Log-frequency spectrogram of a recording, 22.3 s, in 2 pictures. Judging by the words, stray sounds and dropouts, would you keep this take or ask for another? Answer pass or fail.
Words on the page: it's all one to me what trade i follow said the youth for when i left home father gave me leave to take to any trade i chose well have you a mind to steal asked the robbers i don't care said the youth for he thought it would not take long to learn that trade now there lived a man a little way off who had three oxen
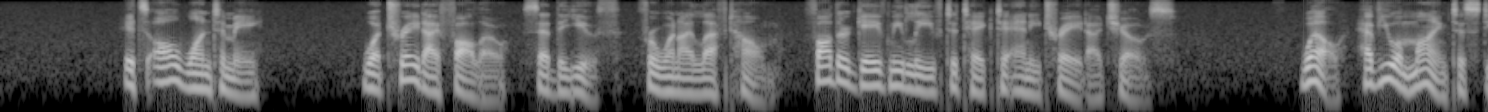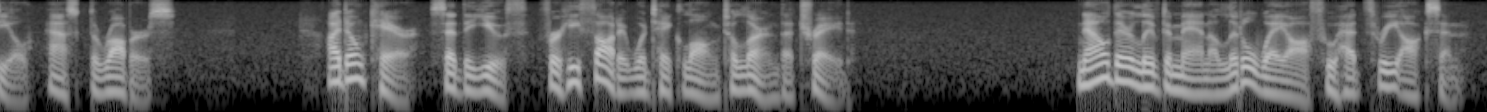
fail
